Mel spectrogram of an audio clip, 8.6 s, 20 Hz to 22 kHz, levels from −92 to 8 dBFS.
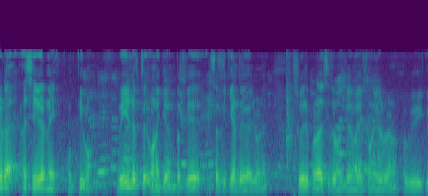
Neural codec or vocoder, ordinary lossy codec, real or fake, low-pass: none; none; real; 7.2 kHz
